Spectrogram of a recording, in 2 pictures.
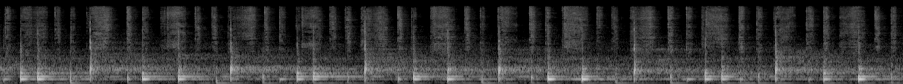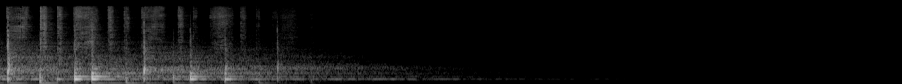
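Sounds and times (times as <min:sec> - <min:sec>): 
percussion in a hall: 0:00.0 - 0:12.9.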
